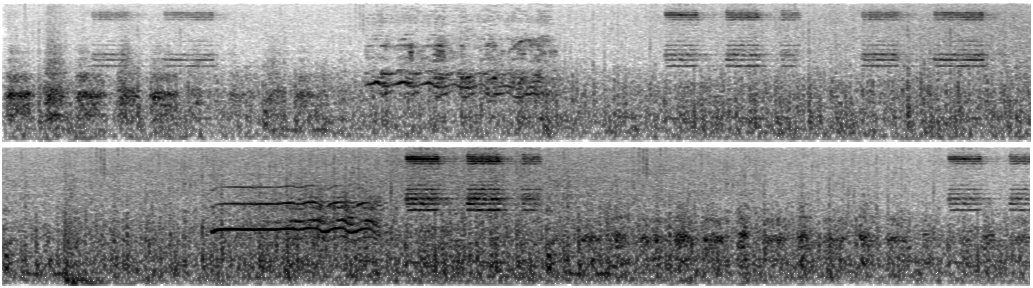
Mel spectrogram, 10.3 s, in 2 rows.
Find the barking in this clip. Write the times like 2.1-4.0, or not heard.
0.0-1.8, 7.9-10.2.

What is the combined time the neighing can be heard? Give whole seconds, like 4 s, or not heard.
3 s.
